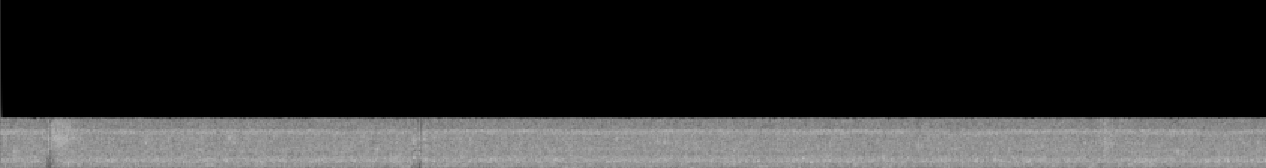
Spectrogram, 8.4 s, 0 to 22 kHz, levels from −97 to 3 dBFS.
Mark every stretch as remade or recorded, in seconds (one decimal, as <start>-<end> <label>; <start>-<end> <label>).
0.0-4.2 remade; 4.2-8.4 recorded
